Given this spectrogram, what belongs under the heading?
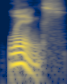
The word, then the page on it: links: American English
